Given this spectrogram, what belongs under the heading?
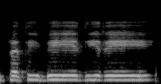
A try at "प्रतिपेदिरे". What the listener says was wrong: Not Bedire.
